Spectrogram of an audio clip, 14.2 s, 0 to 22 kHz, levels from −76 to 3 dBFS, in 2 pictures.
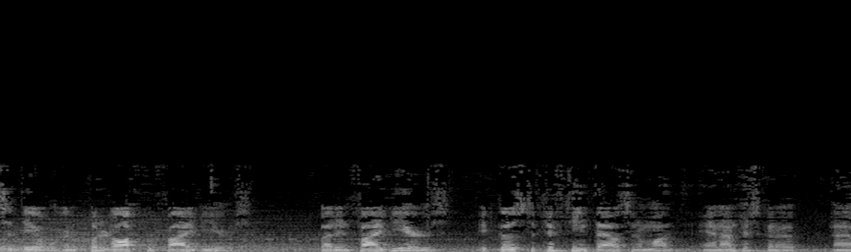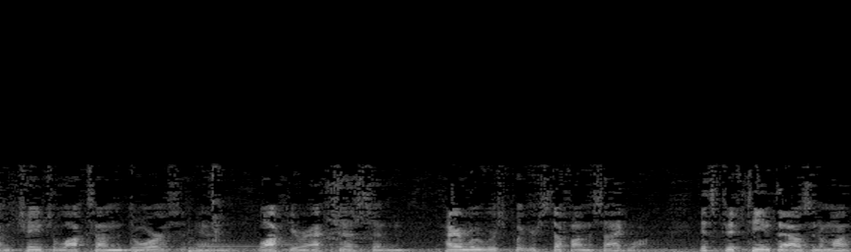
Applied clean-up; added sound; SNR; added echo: none; Gong + Bowed string instrument; 14 dB; none.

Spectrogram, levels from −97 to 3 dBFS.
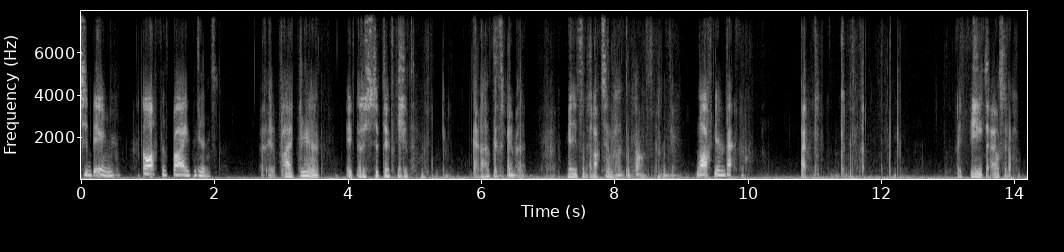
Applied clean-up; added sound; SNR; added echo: neural diffusion model UNIVERSE++.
